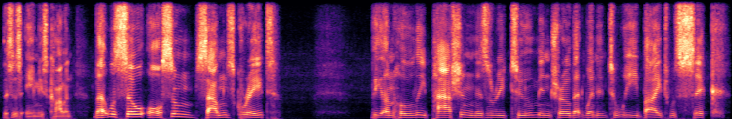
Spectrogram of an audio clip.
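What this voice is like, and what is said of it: Put-on Liverpudlian accent. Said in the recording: “all of these comments in a Liverpudlian accent”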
